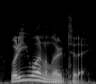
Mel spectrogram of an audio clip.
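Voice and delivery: lightly voiced clueless teacher; retold teacher. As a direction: mimic a teacher's casual question. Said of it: "and they go".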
